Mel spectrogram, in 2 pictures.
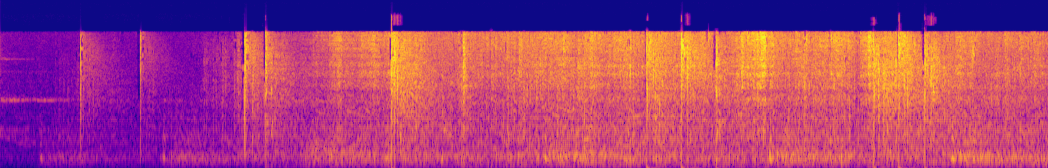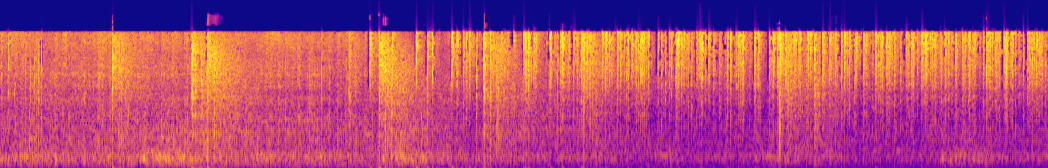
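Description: Ground fountain firework spraying sparks: after a quiet start with a few sharp pops, a steady hiss full of crackling sets in about two and a half seconds in, with the crackles growing denser and sharper in the second half.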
